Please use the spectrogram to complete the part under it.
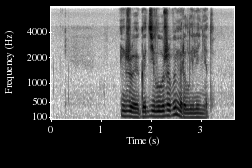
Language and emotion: Russian, neutral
